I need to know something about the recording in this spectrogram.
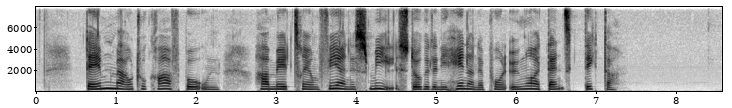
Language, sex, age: Danish, female, 51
